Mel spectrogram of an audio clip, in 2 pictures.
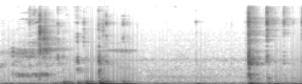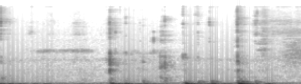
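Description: Typing on a computer keyboard: irregular keystroke clicks, some with a dull low thud, and a short pause partway through.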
